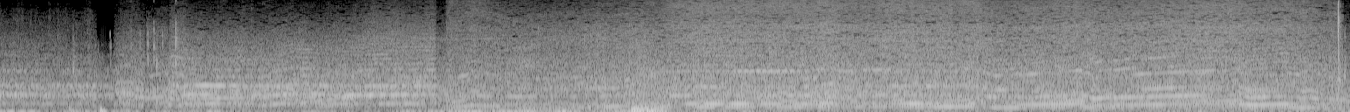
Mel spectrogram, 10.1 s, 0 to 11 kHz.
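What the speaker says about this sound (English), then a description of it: "That's horrible engine sound." A Formula 3 race car engine in a racing video game at the Netherlands round revs and whines through rising and falling gear shifts, loud and sustained, with no talking.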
